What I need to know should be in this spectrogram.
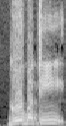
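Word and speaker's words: Goormaghtigh: mentioned this name already, GOOR MAGH TIGH cell, Gomati cell. Yes, we very often we tend to pronounce each letter in the word, but that's not how most of the words are pronounced.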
